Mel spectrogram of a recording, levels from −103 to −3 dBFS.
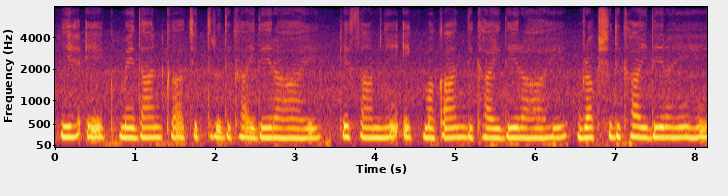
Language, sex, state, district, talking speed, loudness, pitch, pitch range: Hindi, female, Maharashtra, Solapur, 160 wpm, -14 LUFS, 215 Hz, 210-225 Hz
